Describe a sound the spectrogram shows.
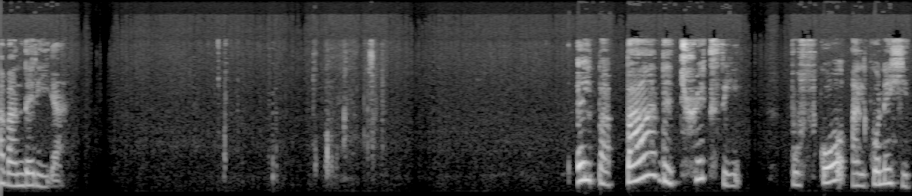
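A young woman reads aloud expressively, close to the microphone.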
